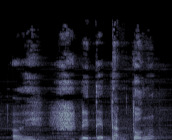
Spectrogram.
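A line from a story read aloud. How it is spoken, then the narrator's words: Panting, irritated old woman. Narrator (Vietnamese): Bà Tám thở hổn hển trả lời giọng bực dọc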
